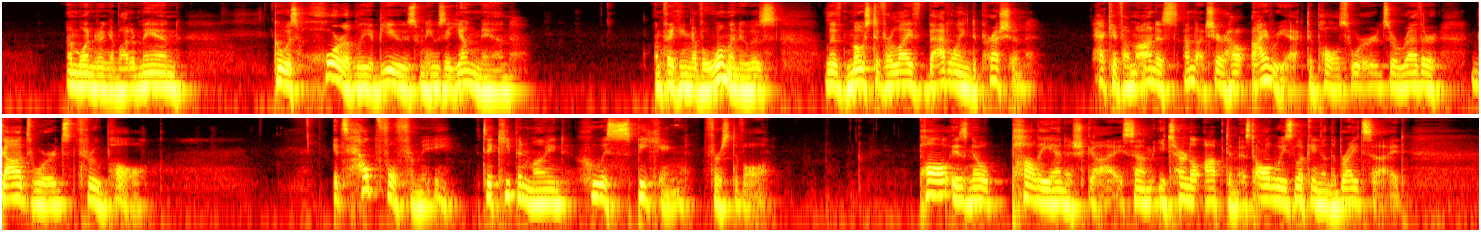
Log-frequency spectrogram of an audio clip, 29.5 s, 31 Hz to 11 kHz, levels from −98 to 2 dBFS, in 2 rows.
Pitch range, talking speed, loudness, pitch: 115-140 Hz, 155 wpm, -18 LUFS, 125 Hz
